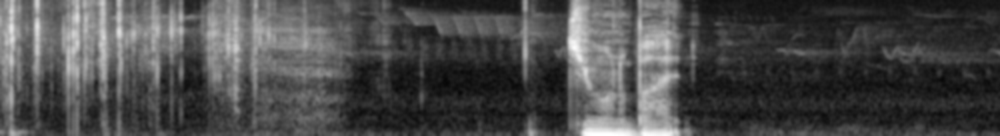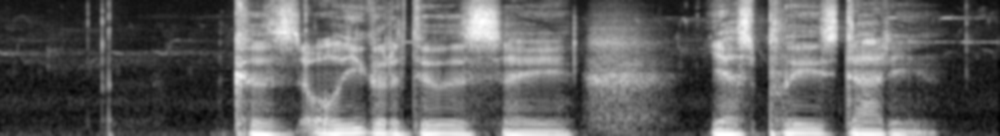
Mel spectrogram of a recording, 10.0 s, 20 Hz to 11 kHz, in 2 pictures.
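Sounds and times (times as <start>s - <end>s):
chocolate bar wrapper crinkling while being unwrapped: 0.0s - 2.2s
speech: 2.9s - 3.6s, 6.4s - 9.8s.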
